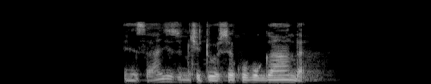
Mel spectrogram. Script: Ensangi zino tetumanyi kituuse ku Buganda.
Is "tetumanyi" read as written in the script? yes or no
no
